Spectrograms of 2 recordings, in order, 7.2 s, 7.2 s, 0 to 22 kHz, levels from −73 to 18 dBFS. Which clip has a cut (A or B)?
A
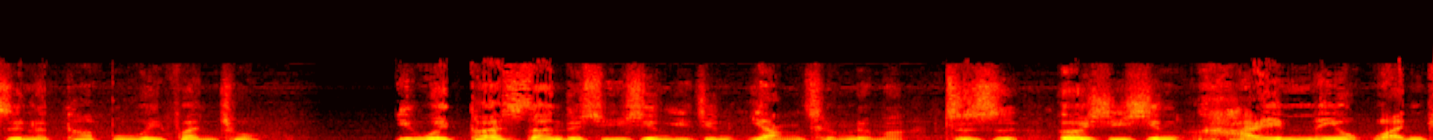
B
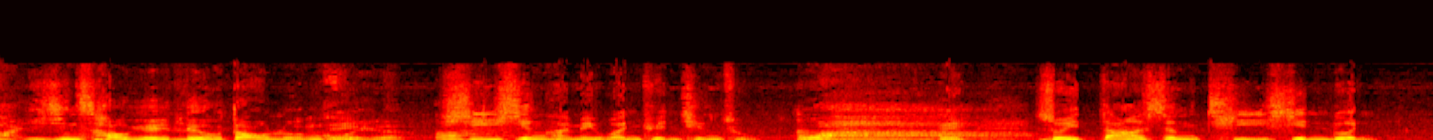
A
